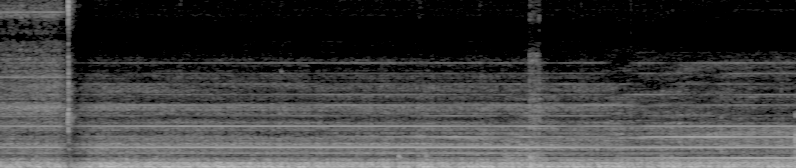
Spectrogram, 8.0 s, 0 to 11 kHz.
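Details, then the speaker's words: ISA sound card output with the PC powered off, gain 30 dB, comparing speaker out vs line out: steady hiss with low hum and faint fixed tones persists at about -47 dB even with the computer off, pointing to an electrical or grounding noise fault. "well, there's still there's not as much, but there's still a phenomenal amount of noise coming out."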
